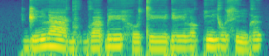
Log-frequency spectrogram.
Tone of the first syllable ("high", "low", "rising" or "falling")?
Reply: rising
